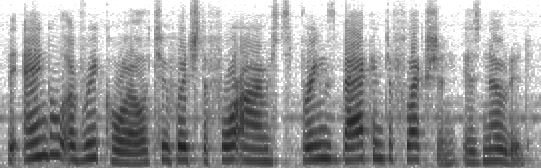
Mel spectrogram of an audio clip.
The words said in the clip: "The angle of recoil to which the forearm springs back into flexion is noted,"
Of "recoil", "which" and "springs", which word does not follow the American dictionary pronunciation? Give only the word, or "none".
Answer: none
